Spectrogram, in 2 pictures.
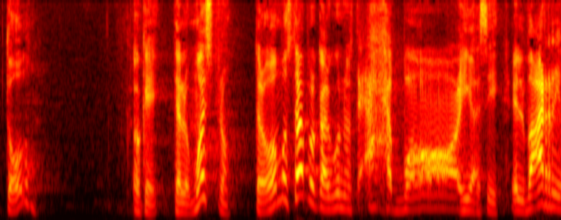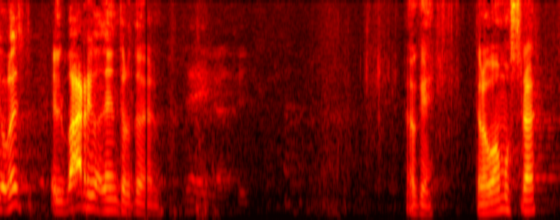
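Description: A man preaching a sermon in a conversational way, often asking listeners if they understand and slowing down to stress key words. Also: on the high side, big pitch swings, a bit bright. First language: Spanish. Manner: conversational preaching, frequent check-ins with listeners; emphatic, slows down on key words. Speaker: pastor.

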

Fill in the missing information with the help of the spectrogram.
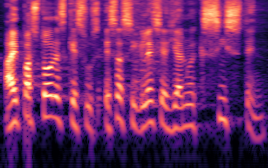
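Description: A man with a Sonoran Mexican accent, a pastor preaching a sermon with lively asides and jokes to his congregation. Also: fairly high pitch, moderate pace, slightly rough, big-room sound. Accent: Sonoran Mexican Spanish. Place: church.

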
